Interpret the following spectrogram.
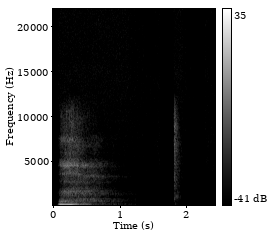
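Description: A man sighs once: a breathy voiced exhale that falls in pitch and fades away over about a second. A brief click follows near the end.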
